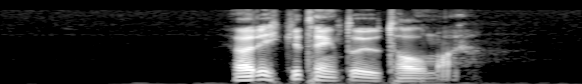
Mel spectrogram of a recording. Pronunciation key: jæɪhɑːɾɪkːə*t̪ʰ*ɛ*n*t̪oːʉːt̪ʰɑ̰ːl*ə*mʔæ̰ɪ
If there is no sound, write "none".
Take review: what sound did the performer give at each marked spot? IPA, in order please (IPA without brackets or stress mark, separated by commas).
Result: t̪ʰ, ŋ, ə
